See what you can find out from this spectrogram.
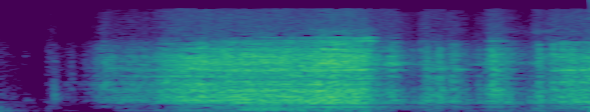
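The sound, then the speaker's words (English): A garage door rumbles and grinds open with a steady, scraping mechanical roar that starts abruptly, holds for a few seconds, then wavers unevenly near the end. No one speaks. “Go ahead, start the door.”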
